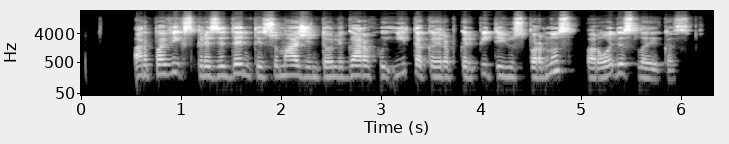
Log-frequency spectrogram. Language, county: Lithuanian, Vilnius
